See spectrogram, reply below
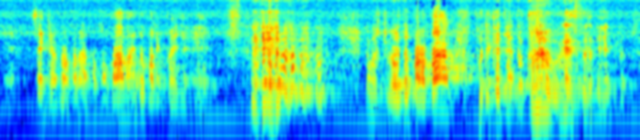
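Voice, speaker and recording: Lively male seminar speaker, slightly high voice. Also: very fast, noisy background. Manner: keeps checking in with "ya" and "oke?", acts out parent and child dialogues. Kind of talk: live seminar talk to an audience. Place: seminar hall with a live audience.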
